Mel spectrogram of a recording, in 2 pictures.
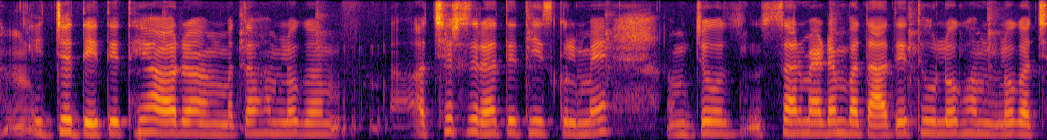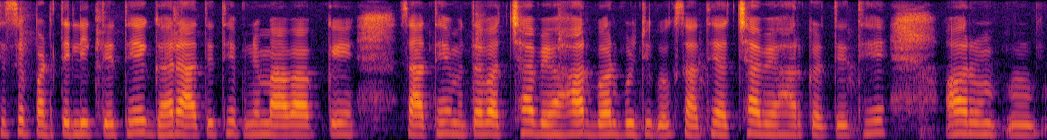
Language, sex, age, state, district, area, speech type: Hindi, female, 45-60, Uttar Pradesh, Jaunpur, rural, spontaneous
